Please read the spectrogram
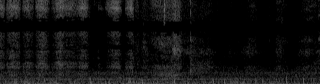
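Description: Graphite pencil strokes scratching on sketchbook paper as a curved outline is drawn, over a steady low background rumble.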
